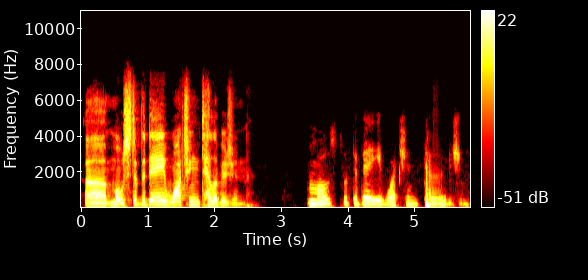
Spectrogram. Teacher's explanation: And our last one here is television, stressed at the very beginning.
